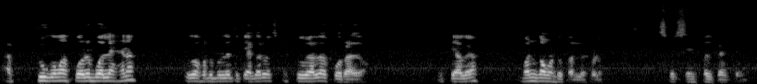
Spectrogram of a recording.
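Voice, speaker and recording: A man's voice: mid-range voice, darkish tone, husky. A young man teaching math in a casual lecture style, explaining informally, repeating words and mixing in English terms. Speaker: math tutor. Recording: muffled lo-fi recording.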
